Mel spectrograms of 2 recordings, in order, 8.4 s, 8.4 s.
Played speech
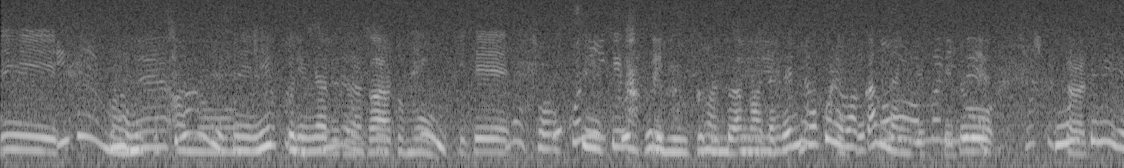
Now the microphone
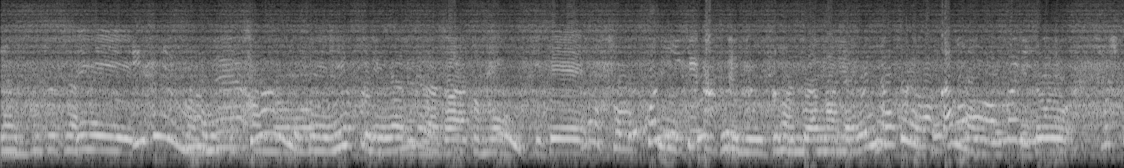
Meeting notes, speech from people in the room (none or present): none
